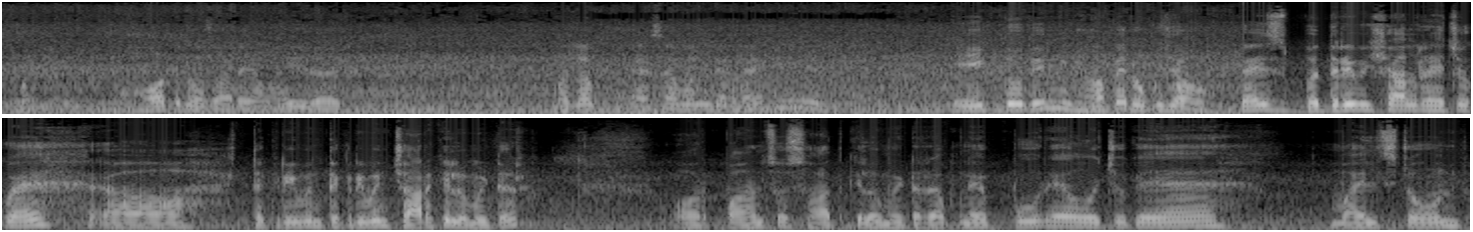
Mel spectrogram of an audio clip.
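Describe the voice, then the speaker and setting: A man's voice: mid-range voice, measured pace. A man chatting casually and enthusiastically to viewers as a travel vlogger, mixing in English words. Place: outdoors on a mountain trip. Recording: outdoor noise with vehicle sounds.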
